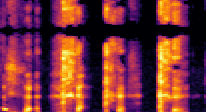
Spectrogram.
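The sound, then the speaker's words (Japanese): A short fit of coughing: several harsh, voiced coughs come in four or five quick bursts with short gaps between them, loud and alone. “咳込みますよ、ほんと。”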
